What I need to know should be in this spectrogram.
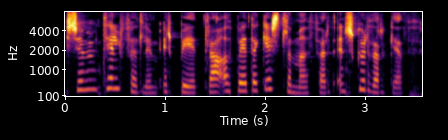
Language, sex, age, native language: Icelandic, female, 20-29, Icelandic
